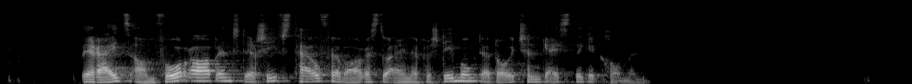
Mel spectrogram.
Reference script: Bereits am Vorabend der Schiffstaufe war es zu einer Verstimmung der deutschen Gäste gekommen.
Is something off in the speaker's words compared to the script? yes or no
no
